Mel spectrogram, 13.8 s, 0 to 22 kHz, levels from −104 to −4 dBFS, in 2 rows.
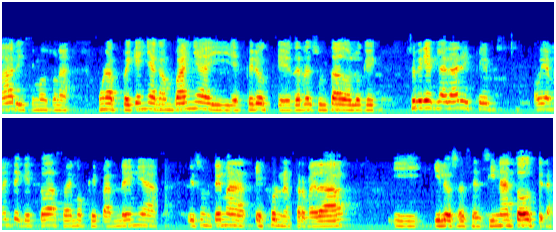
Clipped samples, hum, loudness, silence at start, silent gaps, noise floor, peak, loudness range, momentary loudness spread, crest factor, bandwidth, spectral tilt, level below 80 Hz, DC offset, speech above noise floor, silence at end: under 0.1%; 50 Hz at -60 dBFS; -24 LUFS; 0 s; none; -57 dBFS; -4 dBFS; 5 LU; 14 LU; 20 dB; 5.8 kHz; -3 dB/octave; -64 dBFS; under 0.1%; 34 dB; 0 s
